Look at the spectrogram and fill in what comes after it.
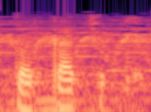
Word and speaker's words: Tokarczuk: Por exemplo, a Olga se pronuncia Tokarczuk.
